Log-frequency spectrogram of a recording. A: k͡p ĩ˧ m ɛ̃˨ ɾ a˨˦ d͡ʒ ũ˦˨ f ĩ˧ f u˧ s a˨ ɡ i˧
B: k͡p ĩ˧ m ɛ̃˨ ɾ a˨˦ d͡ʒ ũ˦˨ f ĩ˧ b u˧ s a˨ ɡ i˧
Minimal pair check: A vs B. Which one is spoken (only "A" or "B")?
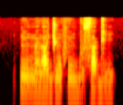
B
